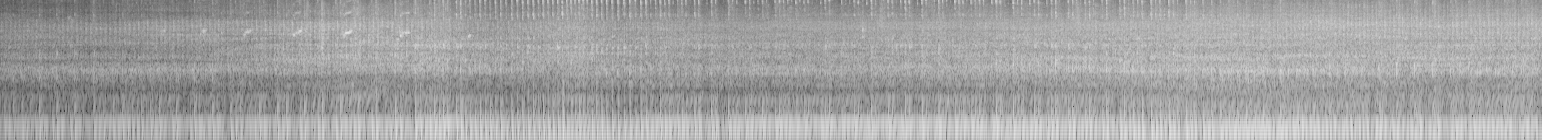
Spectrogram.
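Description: A vintage British motorcycle running under power, a loud steady engine drone with a fast rhythmic beat and mechanical clatter, building slightly and holding close throughout.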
